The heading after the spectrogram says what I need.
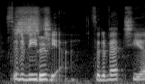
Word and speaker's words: Civitavecchia: Civitavecchia.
